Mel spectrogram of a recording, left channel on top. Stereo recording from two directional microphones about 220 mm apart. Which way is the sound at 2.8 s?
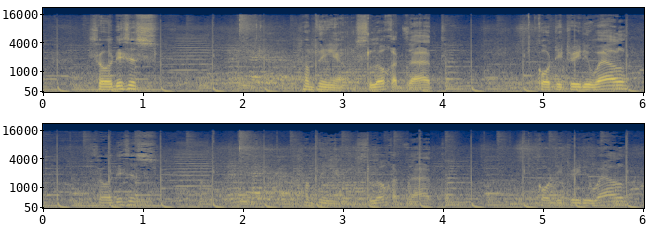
50° left (ahead or behind).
